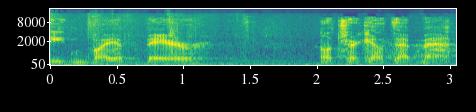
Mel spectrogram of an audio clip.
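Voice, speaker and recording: The speaker uses a put-on character voice. Background noise is clearly audible. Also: man, moderate pace. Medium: video game. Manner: deadpan, gravelly.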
